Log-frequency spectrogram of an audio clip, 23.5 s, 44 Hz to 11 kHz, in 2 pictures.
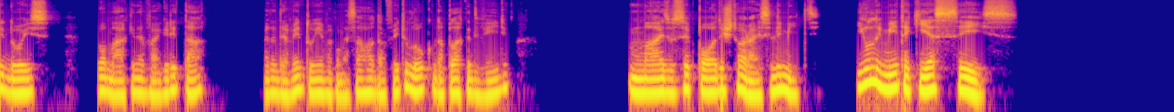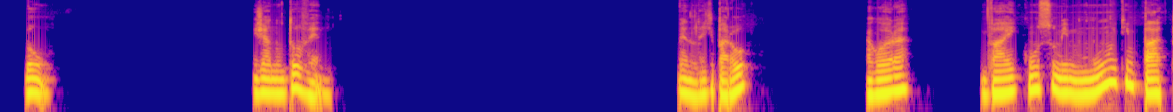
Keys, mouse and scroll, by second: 6.3 click, 11.3 Return, 14.0-22.7 right drag, 17.1 s, 18.4 w, 19.4 s, 21.4 w, 22.4 s.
